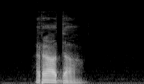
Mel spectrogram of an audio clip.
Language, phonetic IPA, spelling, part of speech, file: Polish, [ˈrada], rada, noun / adjective, Pl-rada.ogg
